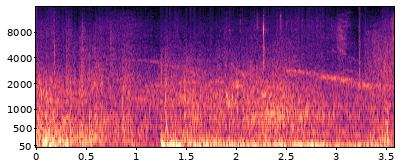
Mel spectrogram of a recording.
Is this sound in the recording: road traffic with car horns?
no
